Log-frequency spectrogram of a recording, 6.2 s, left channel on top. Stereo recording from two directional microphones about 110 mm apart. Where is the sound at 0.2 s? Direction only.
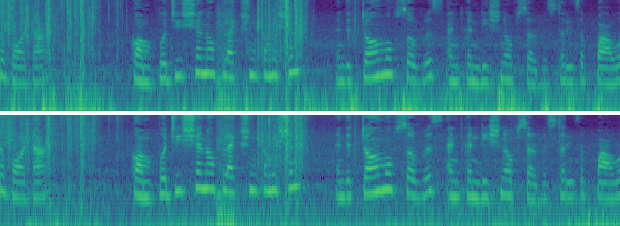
Centre (ahead or behind).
